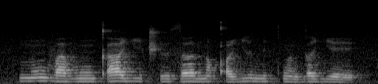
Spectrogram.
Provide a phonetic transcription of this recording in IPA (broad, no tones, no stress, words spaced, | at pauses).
nũva vũ kʼaʎit͡ʃʼʉ zɐ nũqʼɵʎɨ nikʷʰɐ̃ ɡɐ ʎe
